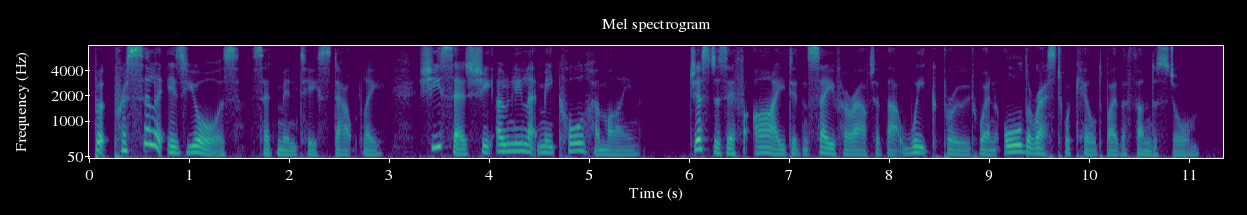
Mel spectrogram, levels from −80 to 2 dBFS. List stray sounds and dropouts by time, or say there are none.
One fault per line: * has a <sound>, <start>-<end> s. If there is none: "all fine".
all fine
